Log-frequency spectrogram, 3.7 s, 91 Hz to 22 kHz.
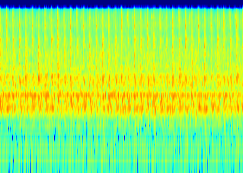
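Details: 2006 EZGO TXT gas golf cart after fixing crank-no-start caused by water in milky fuel; small single-cylinder engine chugs at steady even beat, no misses; normal running.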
